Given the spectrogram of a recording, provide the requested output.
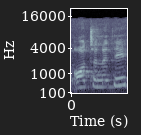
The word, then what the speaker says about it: alternative: Với từ alternative cho âm cái từ A chúng ta sẽ đọc âm nguyên âm A chúng ta đọc là O.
